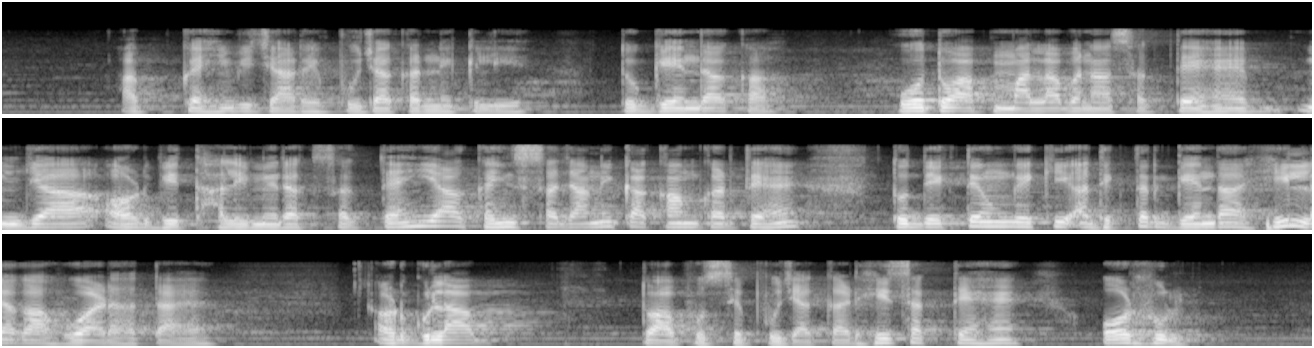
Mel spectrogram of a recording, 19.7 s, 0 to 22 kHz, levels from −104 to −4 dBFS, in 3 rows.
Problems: none marked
